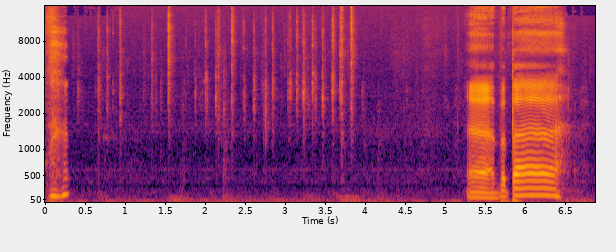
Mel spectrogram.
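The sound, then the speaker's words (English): Typing on a computer keyboard gives a faint, rapid, uneven patter of light key clicks that runs for several seconds, with a short voice before it and someone speaking briefly once the typing stops. “let's see if I can type now.”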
